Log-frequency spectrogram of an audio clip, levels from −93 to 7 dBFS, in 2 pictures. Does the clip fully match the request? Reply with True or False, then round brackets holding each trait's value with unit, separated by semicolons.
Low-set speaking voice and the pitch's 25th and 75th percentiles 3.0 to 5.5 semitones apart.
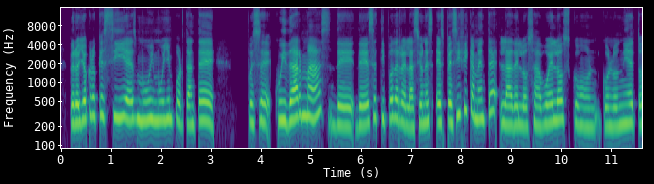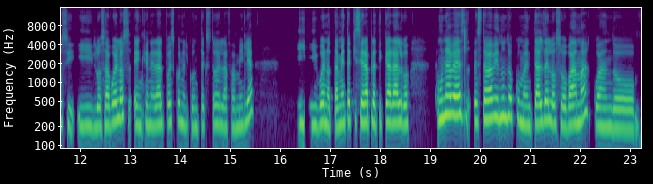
False (225 Hz; 3.6 semitones)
